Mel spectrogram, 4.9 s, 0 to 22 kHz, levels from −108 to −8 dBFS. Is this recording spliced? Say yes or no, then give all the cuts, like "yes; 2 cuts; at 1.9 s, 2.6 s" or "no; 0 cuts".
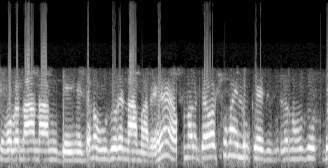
no; 0 cuts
